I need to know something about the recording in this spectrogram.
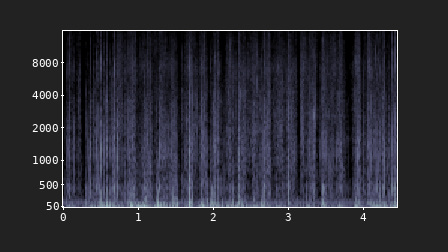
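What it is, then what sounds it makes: Faux leather handbag. Long acrylic nails rapidly scratch and tap the surface and gathered handle of a beige ruched faux leather handbag held close to the mic, the soft, hollow bag giving off dull, low thuds. Quick, crackly scrapes and crinkles run through the clip with short, dry taps and no ringing.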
